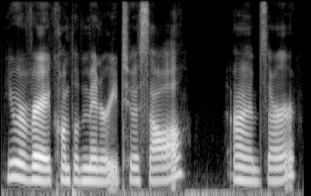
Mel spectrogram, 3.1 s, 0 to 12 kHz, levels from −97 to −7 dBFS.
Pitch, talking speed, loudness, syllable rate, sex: 195 Hz, 175 wpm, -19 LUFS, 6.9 syllables/s, female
